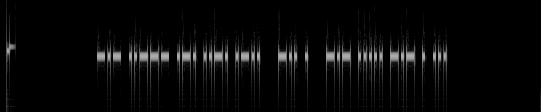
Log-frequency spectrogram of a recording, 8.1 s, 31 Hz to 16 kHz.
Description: Morse code, heard as a keyed tone, about 30 wpm, 700 Hz. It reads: K2RFL DE K5KES
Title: USA Callsign DE Callsign - 5 Characters - 30wpm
